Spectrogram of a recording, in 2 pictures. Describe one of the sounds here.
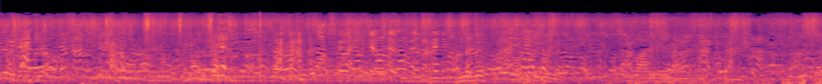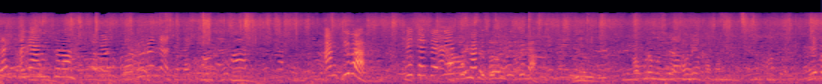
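A crowd of men and women chatter close by outdoors.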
